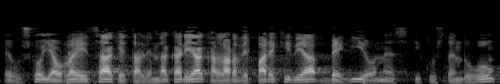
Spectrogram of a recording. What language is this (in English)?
Basque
